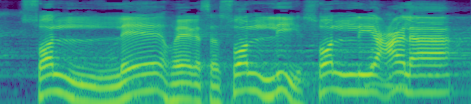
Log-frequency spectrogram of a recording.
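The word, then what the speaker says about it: صَلِّ: আল্লাহুম্মা সাল্লি আলা মুহাম্মদ সাল্লে হয়ে গেছে। সাল্লি সাল্লি আলা মোহাম্মদ মাশাল্লাহ। ফাতেমার আইনের উচ্চারণটা ভালোই হয়।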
